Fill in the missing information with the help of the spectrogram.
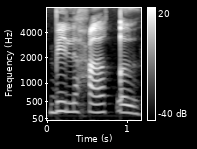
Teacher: اس صورت میں کاف ساکن ہو جائے گا بالحق کلکلا بھی کرنا ہے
